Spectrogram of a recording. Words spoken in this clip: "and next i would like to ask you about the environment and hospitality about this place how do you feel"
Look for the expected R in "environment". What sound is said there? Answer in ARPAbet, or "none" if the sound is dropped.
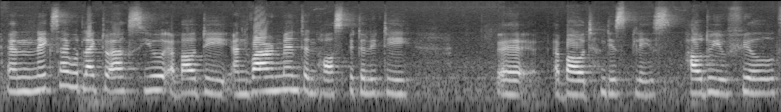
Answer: R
